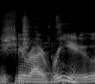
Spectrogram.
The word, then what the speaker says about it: Shirai Ryu: in the game i did like that they pronounced it correctly in this movie japanese yeah they made it shirai ryu instead of ryu uh but they didn't call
